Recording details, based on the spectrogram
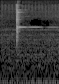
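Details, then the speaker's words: Tuning fork set vibrating by stroking between finger and thumb for a Weber lateralization test in an OSCE head and neck exam by a medical student: a soft strike, then a faint, steady high ring. "e will set this fork into light vibration by briskly stroking in between my index finger and my thumb, or I can tap the tuning fork in front of on my forearm, or just in front of my elbow."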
